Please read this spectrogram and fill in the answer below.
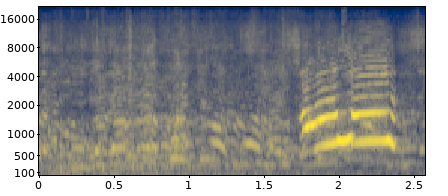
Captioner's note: all murmuring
